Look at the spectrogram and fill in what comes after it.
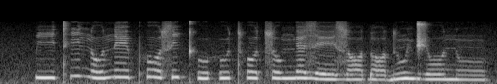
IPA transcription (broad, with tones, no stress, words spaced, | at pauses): k͡piː˨tʰĩ˦ no˨˦neː˦ pʰo˦˨si˦kʰu˨ hu˦tʰo˦t͡so˦ ŋɛ˦zeː˨ zɔ˨ ɗɔ˨dũ˦ d͡ʒoː˦nũ˦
